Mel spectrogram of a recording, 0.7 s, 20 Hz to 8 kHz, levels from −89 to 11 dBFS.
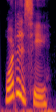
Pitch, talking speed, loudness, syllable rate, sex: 245 Hz, 265 wpm, -14 LUFS, 5.8 syllables/s, female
